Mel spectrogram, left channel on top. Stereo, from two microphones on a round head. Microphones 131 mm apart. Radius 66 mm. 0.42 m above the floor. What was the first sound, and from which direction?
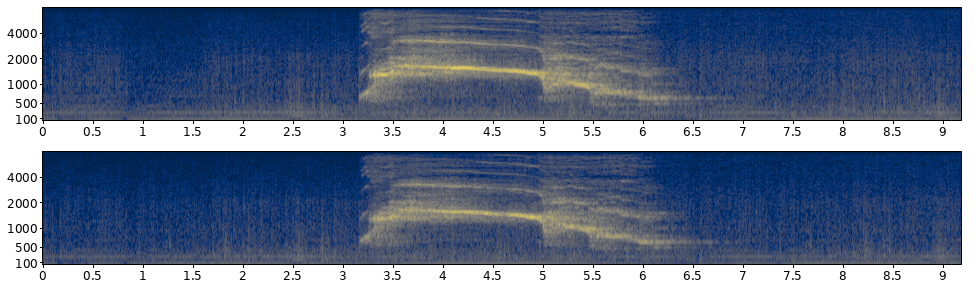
A scream, 35° left (ahead or behind).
